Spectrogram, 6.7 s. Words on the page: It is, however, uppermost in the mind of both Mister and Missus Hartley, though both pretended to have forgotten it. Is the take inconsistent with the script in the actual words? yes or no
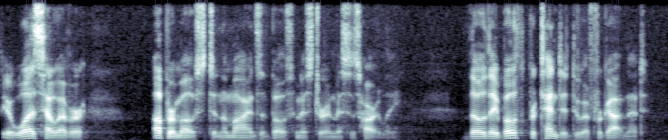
yes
